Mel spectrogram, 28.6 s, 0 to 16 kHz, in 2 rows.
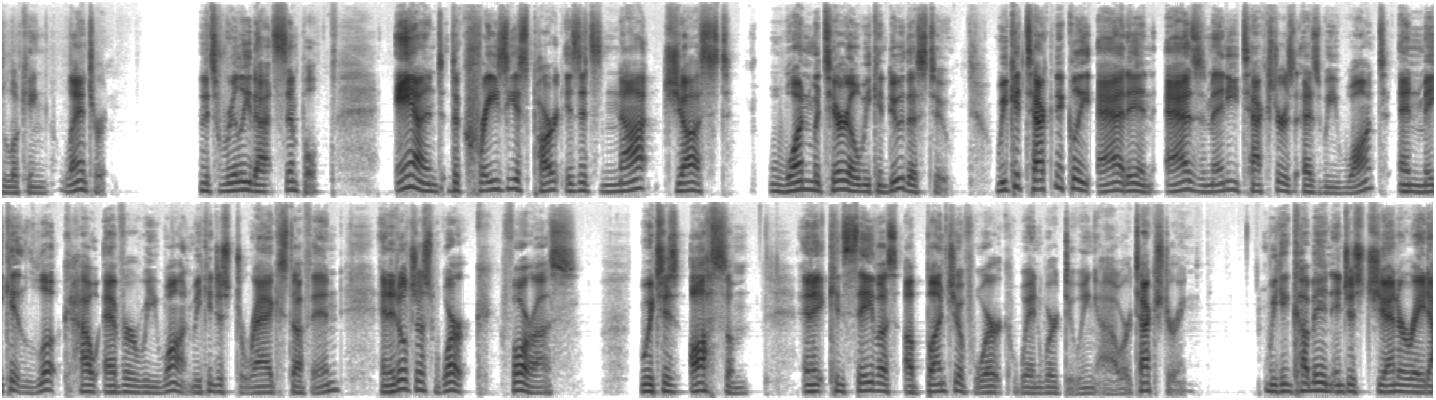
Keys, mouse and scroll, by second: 3.0 scroll, 3.9 middle click, 4.8 middle click, 5.5 middle click, 9.4 middle click, 9.8 middle click, 10.0 middle click, 10.0 middle click, 10.6 middle click, 11.1 shift+middle click, 11.2 shift+middle click, 11.6 middle click, 11.7 middle click, 11.7 middle click, 12.3 middle click, 14.6 click, 16.0 middle click, 17.1 right click.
